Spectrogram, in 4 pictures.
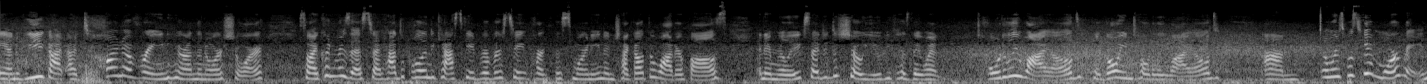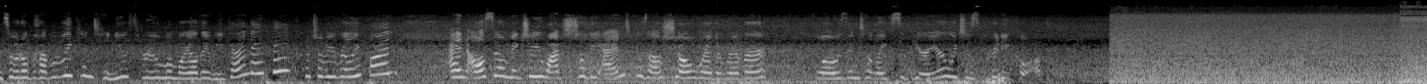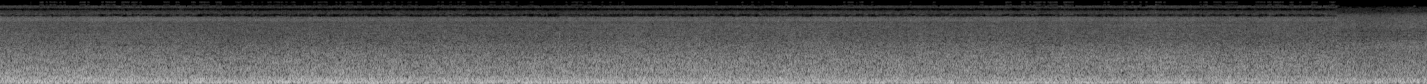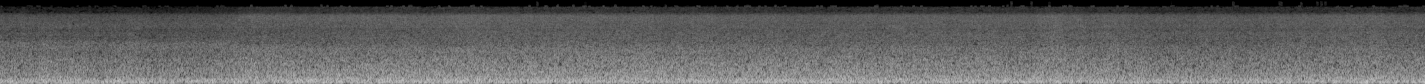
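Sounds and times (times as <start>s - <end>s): river rushing over waterfalls: 17.2s - 57.0s.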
